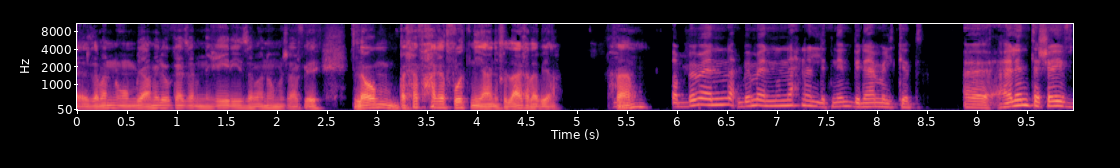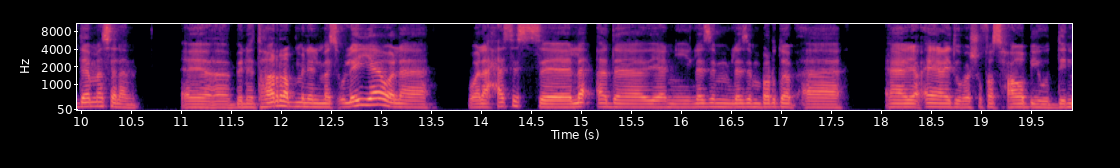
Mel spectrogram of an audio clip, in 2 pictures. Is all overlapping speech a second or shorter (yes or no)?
yes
